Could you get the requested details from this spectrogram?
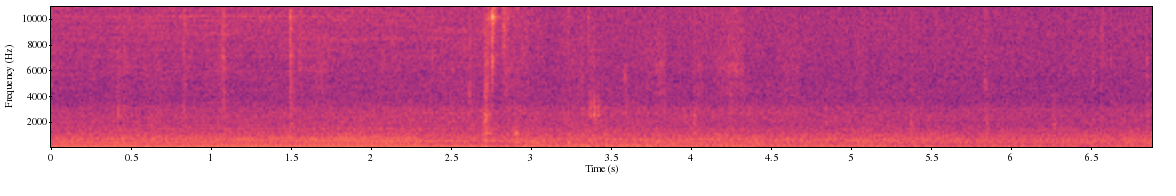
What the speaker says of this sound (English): I still blipped the throttle as I pushed it from fourth to third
